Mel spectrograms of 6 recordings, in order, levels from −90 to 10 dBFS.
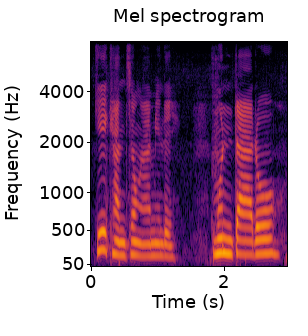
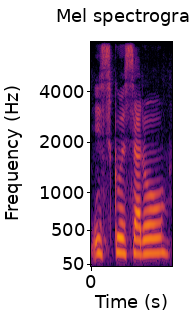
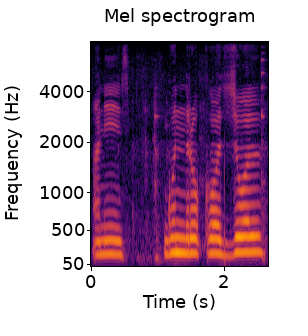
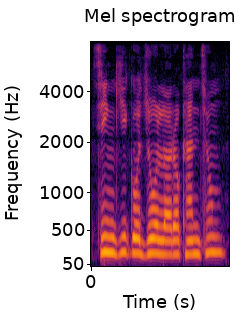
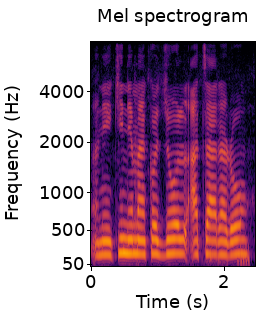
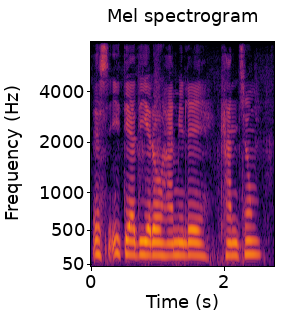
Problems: background sounds at intervals, background conversations at intervals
